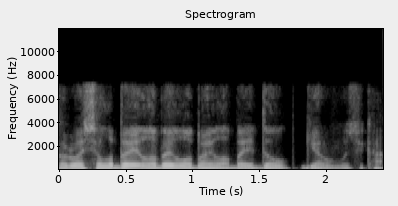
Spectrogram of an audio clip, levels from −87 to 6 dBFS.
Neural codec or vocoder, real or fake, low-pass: codec, 16 kHz, 1.1 kbps, Voila-Tokenizer; fake; 7.2 kHz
